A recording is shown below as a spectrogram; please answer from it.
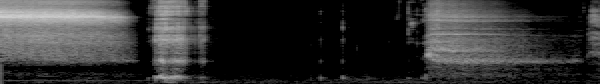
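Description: A long, hissing breath drawn in through the lips, like a mimed toke on a joint, then after a pause a softer exhale that fades away; a short low sound comes about a second and a half in. The guitar is silent throughout.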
